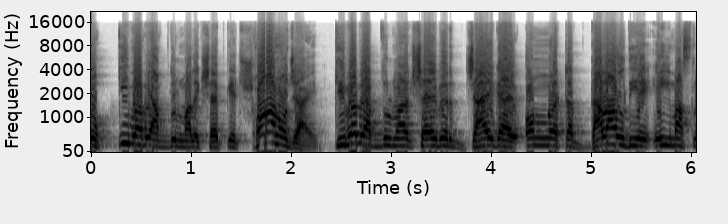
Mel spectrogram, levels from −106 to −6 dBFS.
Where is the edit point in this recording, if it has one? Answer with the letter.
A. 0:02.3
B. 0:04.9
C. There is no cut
A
